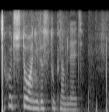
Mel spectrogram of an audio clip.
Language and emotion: Russian, angry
